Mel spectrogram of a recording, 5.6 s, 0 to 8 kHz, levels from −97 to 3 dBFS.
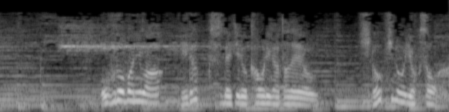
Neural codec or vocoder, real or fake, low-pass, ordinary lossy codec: codec, 16 kHz, 6 kbps, DAC; fake; 7.2 kHz; MP3, 24 kbps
